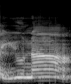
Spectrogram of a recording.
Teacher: अलिफ मद्दा को एक अलिफ के बराबर खींच के पढ़ेंगे।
